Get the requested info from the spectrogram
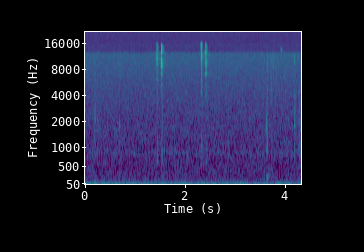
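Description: Near silence: room tone with a few faint clicks, two close pairs about one and a half and two and a half seconds in.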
